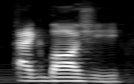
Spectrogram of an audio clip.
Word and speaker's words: Agbaji: how to say his name it is yeah agbaji um from Kansas yeah he just went up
